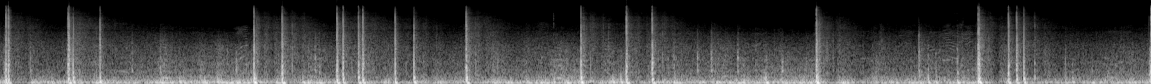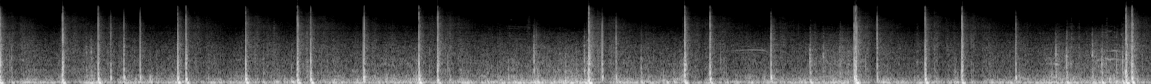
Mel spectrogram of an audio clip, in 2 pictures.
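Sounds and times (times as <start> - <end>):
continuous low rumble: 0.0 - 23.0
firework bangs: 0.0 - 23.0.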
